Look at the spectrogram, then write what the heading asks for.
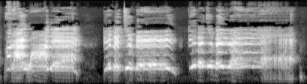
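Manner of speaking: full-out screamed demand, very high; screaming tantrum. A narrator's reading. Turtle screams at Walrus and Vulture, wild tantrum.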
